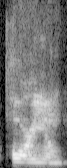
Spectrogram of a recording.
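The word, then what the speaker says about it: אפרים: The Ya and Ma characters connect at the end of that word for that tribe, Ephraim or Aparayim in the Hebrew, all right?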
